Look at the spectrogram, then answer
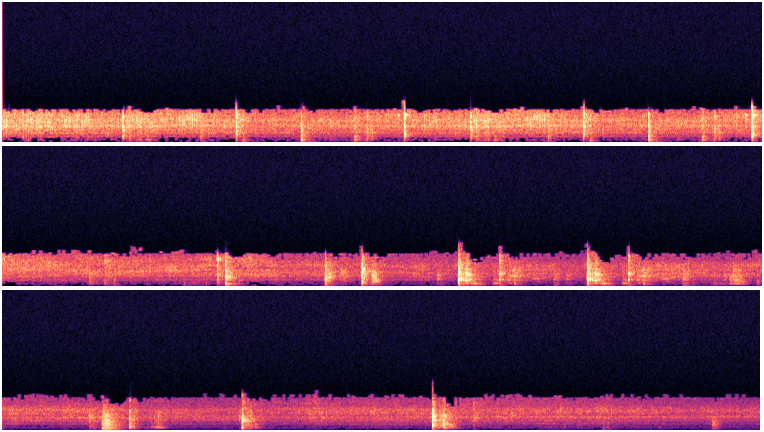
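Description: Ampalaya (bitter melon) and sotanghon glass noodles sautéed and stirred in a pan, with a steady sizzle broken by repeated scraping and clattering stirring strokes, close and fairly quiet, no talk.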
